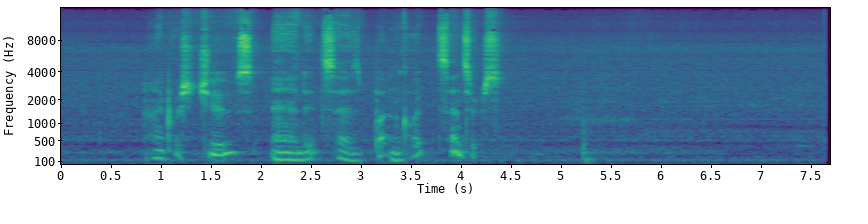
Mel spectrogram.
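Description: A small button clicks.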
